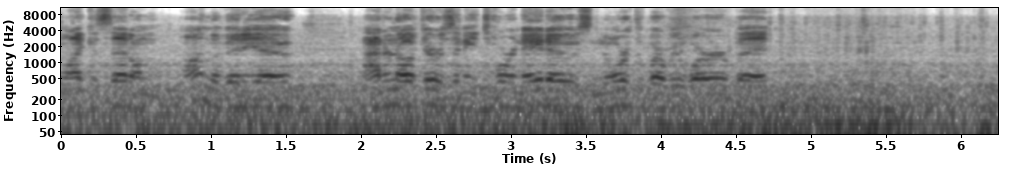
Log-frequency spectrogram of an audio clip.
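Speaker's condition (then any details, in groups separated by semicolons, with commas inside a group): No condition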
